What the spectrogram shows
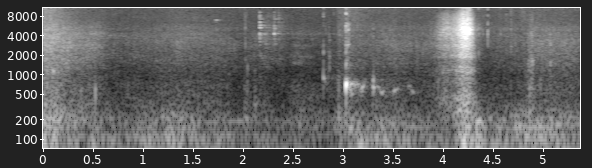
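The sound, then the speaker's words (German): Wet mouth noises of someone chewing while eating, with soft smacks and squishes, a sharp click near the middle and a louder smacking burst toward the end, no talking. “Aber es also ist Essen so stört mich nicht, nur dieses, dieses Schmatzgeräusch.”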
